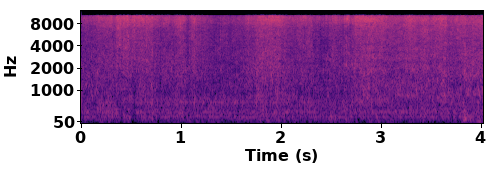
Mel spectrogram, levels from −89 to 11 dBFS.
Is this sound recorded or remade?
remade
